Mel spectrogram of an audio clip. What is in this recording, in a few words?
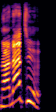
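"nanazyuu", Japanese, girl; voice; info girl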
